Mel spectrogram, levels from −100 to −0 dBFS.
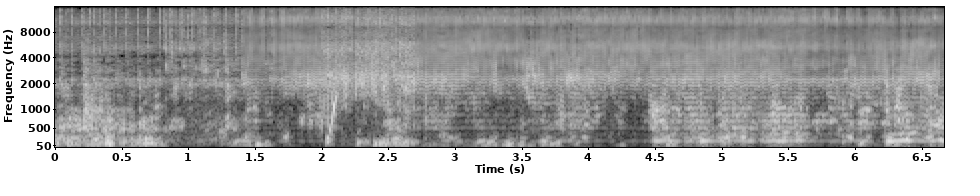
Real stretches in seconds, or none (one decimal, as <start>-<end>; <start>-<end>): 0.0-1.4; 2.0-2.7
